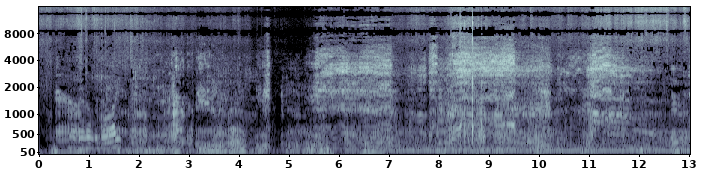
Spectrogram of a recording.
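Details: Berkshire pigs are treated with a spray against external parasites before winter and squeal with joy while rolling around. Repeated long, high squeals rise over a steady low hum, with a man talking at times.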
